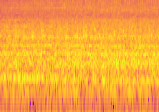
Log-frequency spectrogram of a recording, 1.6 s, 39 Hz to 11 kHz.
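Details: 1998 Chrysler Town & Country 3.8 L idling after replacing the number 1 fuel injector that had set fault codes. Steady, smooth mechanical hum with no missing beats, the normal Chrysler noise.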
